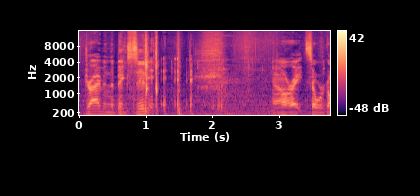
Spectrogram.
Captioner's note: laughs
